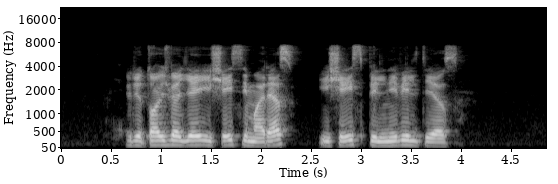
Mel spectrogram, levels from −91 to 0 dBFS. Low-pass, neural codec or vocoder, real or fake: 7.2 kHz; none; real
